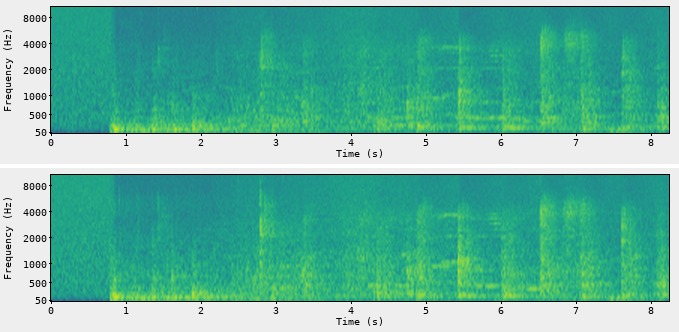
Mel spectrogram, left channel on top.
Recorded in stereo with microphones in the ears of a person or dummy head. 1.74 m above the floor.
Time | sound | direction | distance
0.8 | running footsteps | 50° right (ahead or behind) | 5.5 m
